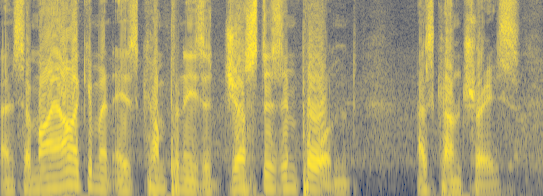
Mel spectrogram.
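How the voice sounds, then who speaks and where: A man with a British accent talks at a moderate pace and medium pitch with ordinary pitch variation, on a very clean recording with a silent background. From Britain. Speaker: corporate sustainability executive. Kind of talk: panel discussion. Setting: conference stage with audience.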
